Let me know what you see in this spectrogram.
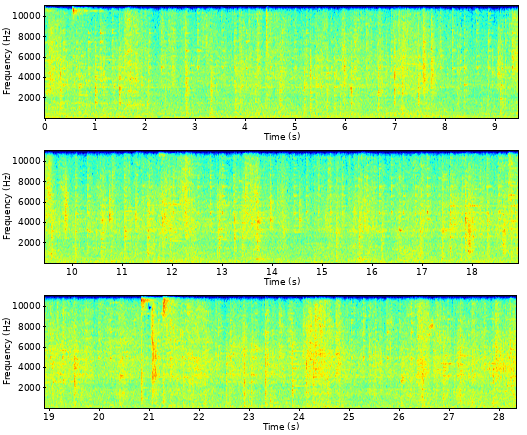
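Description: Freight cars of a Central Maine and Quebec Railway train rolling past: a steady rumble of wheels on rail with irregular clacks as the wheels cross rail joints. The low rumble is strongest in the first ten seconds or so, then eases.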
